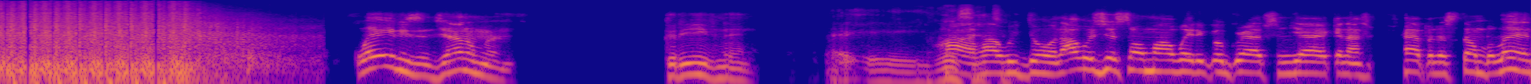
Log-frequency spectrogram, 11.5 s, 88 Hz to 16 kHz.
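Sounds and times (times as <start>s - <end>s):
rapid burst of machine gun-like gunshots: 0.0s - 2.4s
speech: 2.7s - 4.0s, 5.0s - 11.4s.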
